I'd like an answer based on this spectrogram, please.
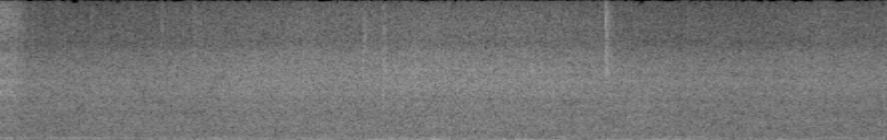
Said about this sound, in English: And the wind, you can see the rain kind of coming across in sheets like it does in coastal storms.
